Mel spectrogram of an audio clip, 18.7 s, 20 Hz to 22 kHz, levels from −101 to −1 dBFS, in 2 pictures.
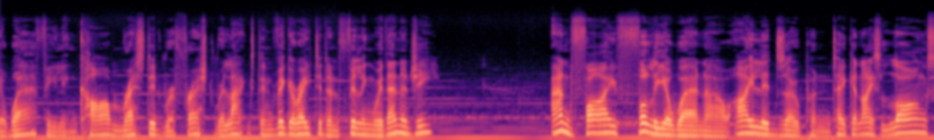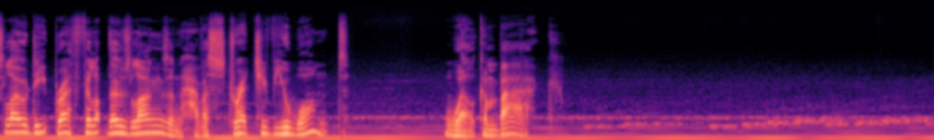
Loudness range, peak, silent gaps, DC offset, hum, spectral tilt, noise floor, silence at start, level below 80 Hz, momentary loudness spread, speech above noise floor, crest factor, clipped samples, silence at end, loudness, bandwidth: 9 LU; -4 dBFS; none; under 0.1%; none; -6.5 dB/octave; -42 dBFS; 0 s; -38 dBFS; 22 LU; 21 dB; 20 dB; under 0.1%; 0 s; -22 LUFS; 14.5 kHz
